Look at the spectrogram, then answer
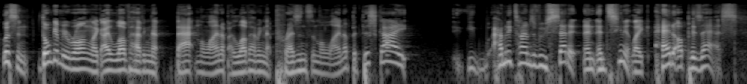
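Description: A man on a casual podcast, telling a story with lots of profanity, restarts and fast asides. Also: a little high, sing-song, pushed and bright, dry recording, clean studio sound. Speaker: podcast co-host. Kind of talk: casual chat.

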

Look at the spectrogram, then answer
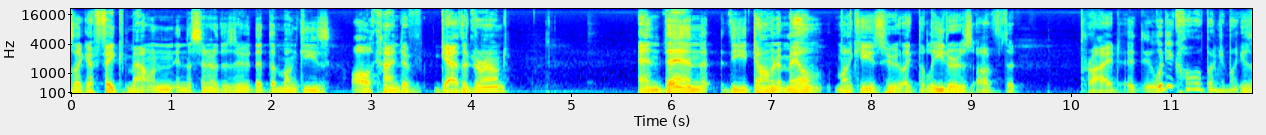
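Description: A man's voice: fairly low pitch, fairly bright tone. A young man co-hosting a casual podcast chat, rambling and self-mocking, laughing often. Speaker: podcast co-host.

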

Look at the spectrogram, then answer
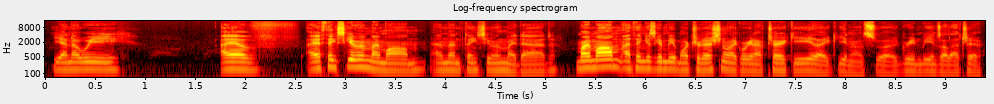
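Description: A man's voice: mid-range voice, fast, fairly bright tone, no echo. A young man co-hosting a podcast in casual, slangy chat with frequent swearing. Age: young adult. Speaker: podcast co-host.

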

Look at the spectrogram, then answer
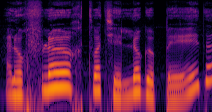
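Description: A woman's voice: mid-range voice, lively intonation, a little slow, mellow. A woman hosting a podcast interview, chatty and encouraging, summing up her guest's answers. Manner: chatty, encouraging, frequent backchannels. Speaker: podcast host.

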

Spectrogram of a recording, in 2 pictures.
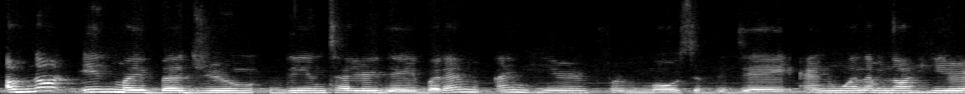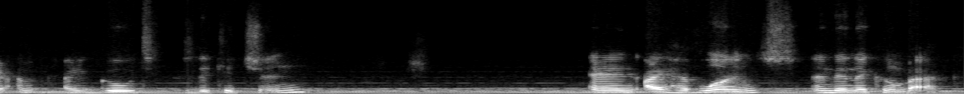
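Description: A woman's voice: on the high side, steady tone, moderate pace, lo-fi sound, music in the background. A young woman from Brazil, an international student chatting in an interview and filling her talk with "like". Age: young adult. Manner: chatty, leans on "like". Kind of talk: casual interview answers.

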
